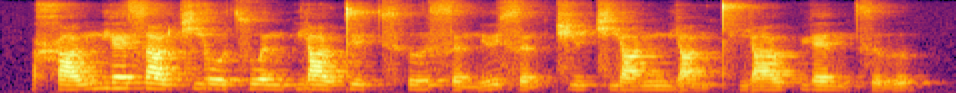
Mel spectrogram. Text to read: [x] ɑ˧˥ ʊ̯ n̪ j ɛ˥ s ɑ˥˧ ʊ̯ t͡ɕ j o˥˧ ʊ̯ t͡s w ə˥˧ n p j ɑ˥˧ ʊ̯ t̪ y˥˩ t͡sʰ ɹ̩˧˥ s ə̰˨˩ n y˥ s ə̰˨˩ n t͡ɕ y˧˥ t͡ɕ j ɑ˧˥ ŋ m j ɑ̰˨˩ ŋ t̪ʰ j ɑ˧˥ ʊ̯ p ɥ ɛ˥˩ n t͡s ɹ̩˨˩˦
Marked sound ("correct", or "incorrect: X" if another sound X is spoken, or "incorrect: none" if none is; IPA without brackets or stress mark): correct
